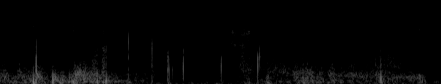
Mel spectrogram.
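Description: A small, hollow green and white plastic contact lens case is held close to the microphone while long nails scratch it and twist its screw lids. Soft, dry scratching and rubbing are broken by quick, clicky taps and ticks at an irregular pace, with a low, close-up rumble underneath.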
